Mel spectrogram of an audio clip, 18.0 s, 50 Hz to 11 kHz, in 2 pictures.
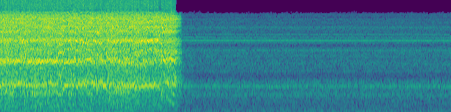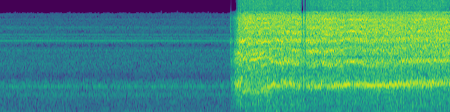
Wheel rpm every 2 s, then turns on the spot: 200, 140, 0, 0, 0, 0, 10, 180, 220.
none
